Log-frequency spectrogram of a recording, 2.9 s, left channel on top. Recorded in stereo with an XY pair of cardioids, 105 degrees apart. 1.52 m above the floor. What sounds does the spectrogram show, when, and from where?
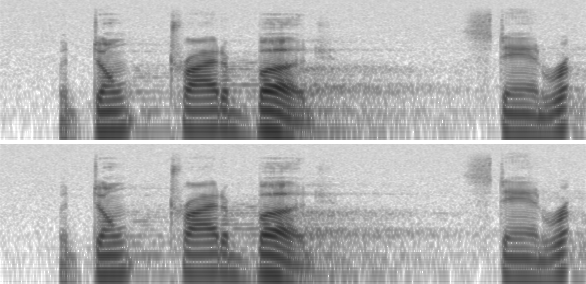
0.3 s a man speaking: 10° left, 0.6 m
